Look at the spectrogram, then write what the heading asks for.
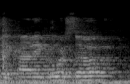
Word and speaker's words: Cane Corso: sketchy um I'm sorry Cane Corso some people pronounce ikane Corso okay I don't think it really matters it's all the same so basic obedience is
